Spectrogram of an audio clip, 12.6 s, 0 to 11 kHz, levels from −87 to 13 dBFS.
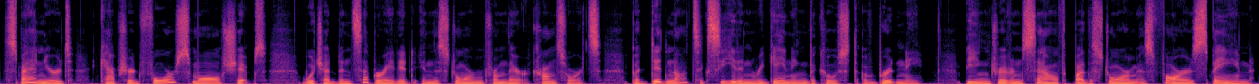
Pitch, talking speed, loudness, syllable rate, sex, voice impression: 125 Hz, 170 wpm, -19 LUFS, 4.4 syllables/s, male, masculine, adult-like, slightly relaxed, slightly weak, bright, soft, slightly muffled, intellectual, calm, friendly, slightly lively, kind, modest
